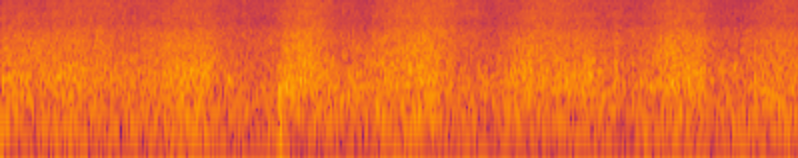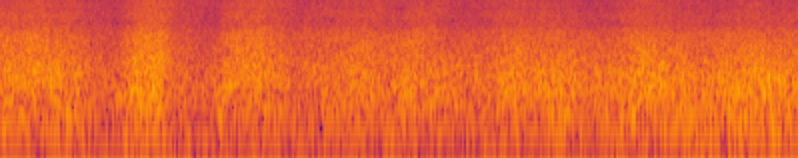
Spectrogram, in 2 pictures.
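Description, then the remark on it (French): A loud, continuous rush of strong wind, heard from behind a door of a large cargo ship carrying trucks and containers, roars without pause, swelling in soft gusts every second or so, with a faint low rumble beneath and no voices. “On est derrière une porte d'un bateau. Et on entend le vent.”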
